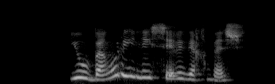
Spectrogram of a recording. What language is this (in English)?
Kabyle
